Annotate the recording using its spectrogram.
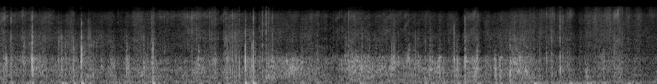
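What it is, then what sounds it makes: Denim jeans. Long painted fingernails scratch and tap across a folded pair of light-blue ripped cotton denim jeans lying flat on a wooden table, using both hands. The result is a steady, soft, scratchy fabric rustle around 1 kHz with a bright hiss, punctuated by sharp, short taps that die away almost instantly.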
